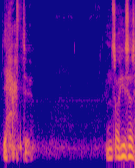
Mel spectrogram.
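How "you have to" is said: soft, lower unvoiced whisper; whispered echo of the exhortation to the congregation. Real, not acted. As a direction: repeat it as a hushed whisper. Whispered repeat of previous line.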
